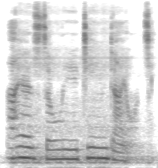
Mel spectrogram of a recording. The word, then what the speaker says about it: thiazolidinediones: This is a tricky one to say, but this is pronounced thiazolidinediones.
